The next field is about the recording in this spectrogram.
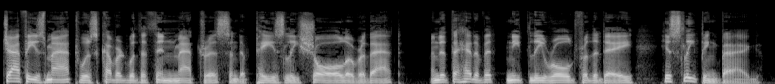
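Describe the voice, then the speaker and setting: A middle-aged American man reading a novel aloud as an audiobook narrator, articulate and measured. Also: sits low, lively intonation, a bit bright, dry recording, studio quality.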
